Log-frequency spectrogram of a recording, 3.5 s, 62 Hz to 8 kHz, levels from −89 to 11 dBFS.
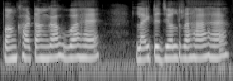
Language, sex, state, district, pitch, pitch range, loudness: Hindi, female, Jharkhand, Palamu, 250 Hz, 245-255 Hz, -14 LUFS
